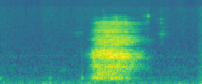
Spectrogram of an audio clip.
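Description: A man's single short, faint breath about a second in, in near silence.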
